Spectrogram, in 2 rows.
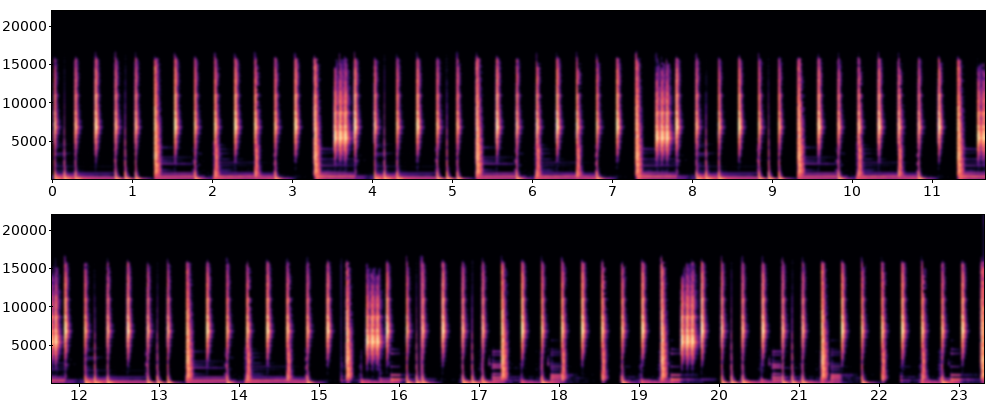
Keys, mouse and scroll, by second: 5.4 middle click, 12.4 Tab, 14.4 z, 16.0 ctrl+a, 18.2 ctrl+a, 19.8 shift+a.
